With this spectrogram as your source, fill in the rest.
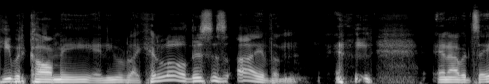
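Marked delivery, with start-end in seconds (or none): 1.5-3.1 bad fake Russian accent, high and slow. Retelling how his brother phoned him in a horrible Russian accent. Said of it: "we would talk in horrible Russian accents".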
